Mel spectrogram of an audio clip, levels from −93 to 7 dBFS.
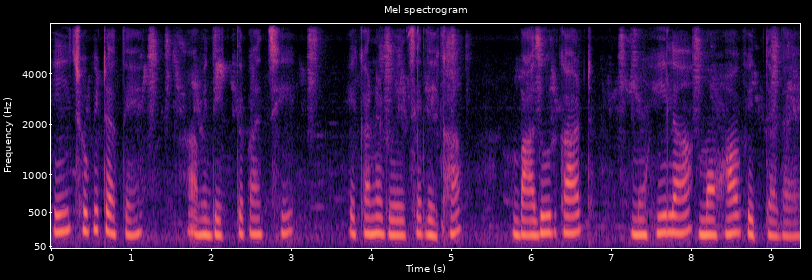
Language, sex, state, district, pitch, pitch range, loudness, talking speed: Bengali, female, West Bengal, Dakshin Dinajpur, 210 Hz, 195-225 Hz, -28 LUFS, 70 wpm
